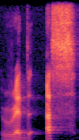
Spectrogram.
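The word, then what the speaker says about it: RED-S: I dag skal vi ha om Reds. Før vi starta, så diskuterte vi om det her uttales Reds eller Red S. Men uh, i hvert fall, vi, vi lander på Reds.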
